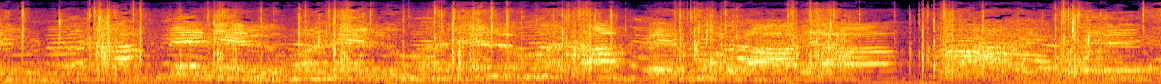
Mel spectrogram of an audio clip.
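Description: A group of children singing together in unison while clapping their hands.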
